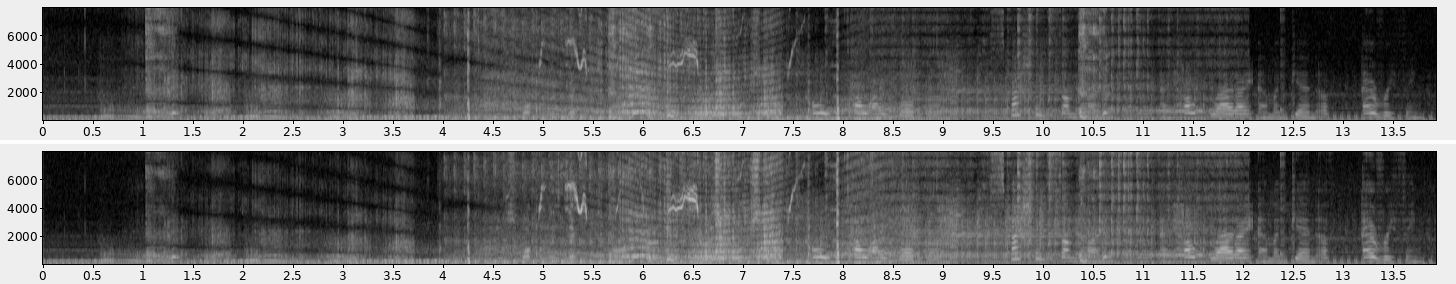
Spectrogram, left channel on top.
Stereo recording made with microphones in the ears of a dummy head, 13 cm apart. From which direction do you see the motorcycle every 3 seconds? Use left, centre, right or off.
left, centre, right, right, right.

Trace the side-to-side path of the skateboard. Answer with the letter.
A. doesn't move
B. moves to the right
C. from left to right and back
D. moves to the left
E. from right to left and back
B.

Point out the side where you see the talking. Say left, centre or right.
right.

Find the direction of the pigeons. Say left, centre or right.
right.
